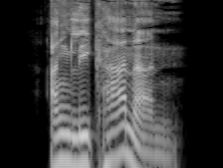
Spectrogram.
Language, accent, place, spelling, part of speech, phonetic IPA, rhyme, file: German, Germany, Berlin, Anglikanern, noun, [aŋɡliˈkaːnɐn], -aːnɐn, De-Anglikanern.ogg
- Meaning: dative plural of Anglikaner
